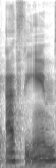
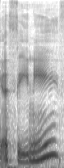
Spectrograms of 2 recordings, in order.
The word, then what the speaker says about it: Athene: So I've seen different pronunciations of this. Some say Athene, some say Athene, the goddess of war and wisdom.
